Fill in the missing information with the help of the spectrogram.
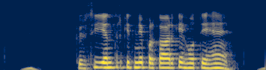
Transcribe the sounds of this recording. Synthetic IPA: kɾɪsijə̃nt̪ɾkɪt̪nepɾəkaːɾkeɦoːt̪eɦɛ̃ː

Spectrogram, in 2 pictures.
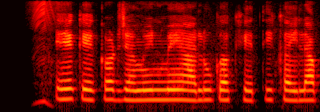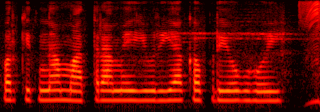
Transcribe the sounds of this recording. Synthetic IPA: eːkeːkəɽd͡ʒɐmiːnmẽaːlukakʰeːt̪ikəɪlapɐɾkɪt̪namaːt̪ɾamẽjuːɾijakapɾəjoːɡɦoːi

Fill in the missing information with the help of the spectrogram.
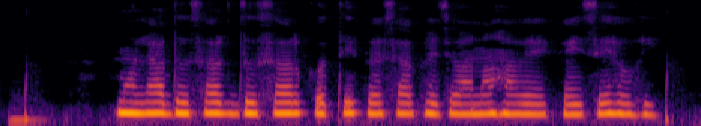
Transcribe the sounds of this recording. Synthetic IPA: mʊlad̪usəɾd̪usəɾkot̪ipɛːsabʱed͡ʒʋaːnaɦəʋekəɪseɦoɦiː

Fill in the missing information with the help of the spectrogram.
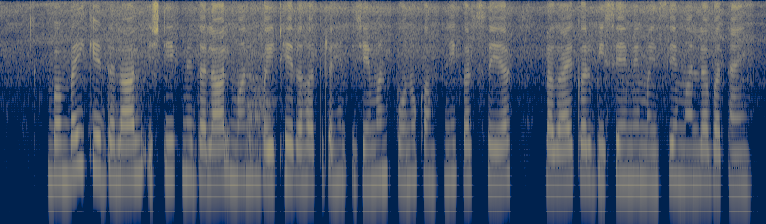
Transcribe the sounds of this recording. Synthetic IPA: bɐ̃mbəiked̪ɐlaːlɪsʈiːkmẽd̪ɐlaːlmɐnbəɪʈʰeɾəɦət̪ɾɐɦed͡ʒeːmənkoːnokɐ̃mpənikɐɾsejəɾ | lɐɡaːekəɾbiːsemẽmɐ̃ɪsemɐnləbɐt̪aːẽː

